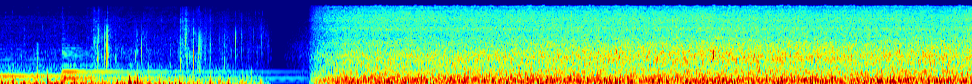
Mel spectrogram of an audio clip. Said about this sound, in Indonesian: Hmm, lebih tepatnya sih menembus air terjun ini.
